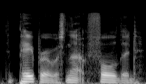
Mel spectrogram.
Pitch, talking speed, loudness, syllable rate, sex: 95 Hz, 205 wpm, -17 LUFS, 5.3 syllables/s, male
